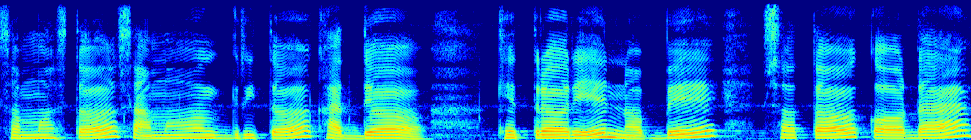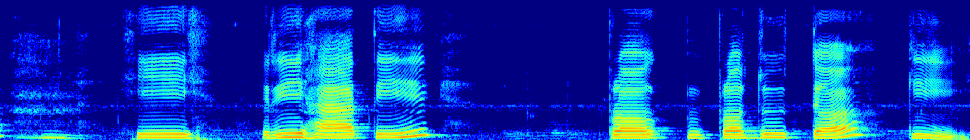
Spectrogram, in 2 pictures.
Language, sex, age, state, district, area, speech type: Odia, female, 30-45, Odisha, Ganjam, urban, read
